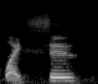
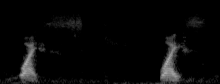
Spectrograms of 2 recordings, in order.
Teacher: So let's not add any extra syllable after the end of the F sound, the end of the word. It's a one syllable word in this case, wife, wife.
